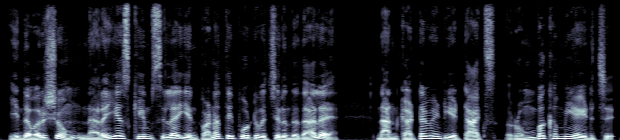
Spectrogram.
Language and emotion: Tamil, happy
